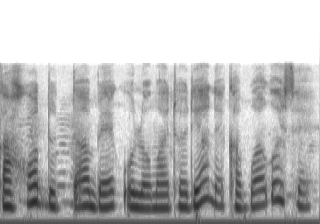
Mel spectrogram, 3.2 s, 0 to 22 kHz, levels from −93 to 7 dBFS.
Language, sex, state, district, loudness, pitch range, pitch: Assamese, female, Assam, Sonitpur, -20 LUFS, 215-245 Hz, 230 Hz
